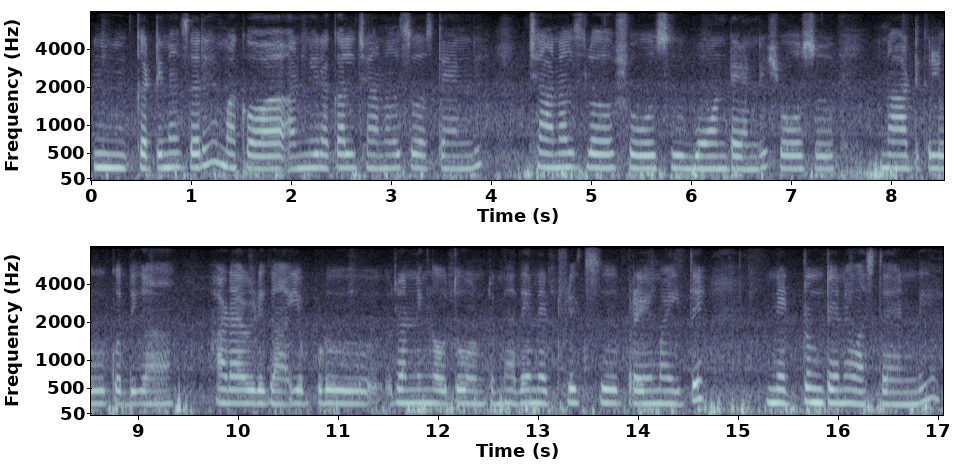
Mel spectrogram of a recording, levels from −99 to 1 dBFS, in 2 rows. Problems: none marked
